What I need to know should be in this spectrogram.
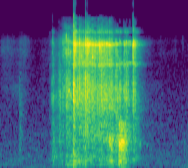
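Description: A pile of poker chips clatters as it is pushed across a table.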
